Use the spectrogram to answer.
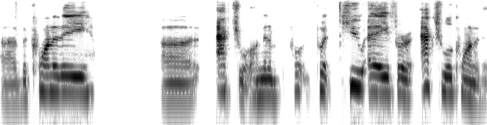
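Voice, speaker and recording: A man speaks at a high pitch and a fairly slow pace. His pitch variation is ordinary. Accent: American. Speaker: economics professor. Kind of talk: lecture. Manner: enthusiastic, halting with fillers.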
